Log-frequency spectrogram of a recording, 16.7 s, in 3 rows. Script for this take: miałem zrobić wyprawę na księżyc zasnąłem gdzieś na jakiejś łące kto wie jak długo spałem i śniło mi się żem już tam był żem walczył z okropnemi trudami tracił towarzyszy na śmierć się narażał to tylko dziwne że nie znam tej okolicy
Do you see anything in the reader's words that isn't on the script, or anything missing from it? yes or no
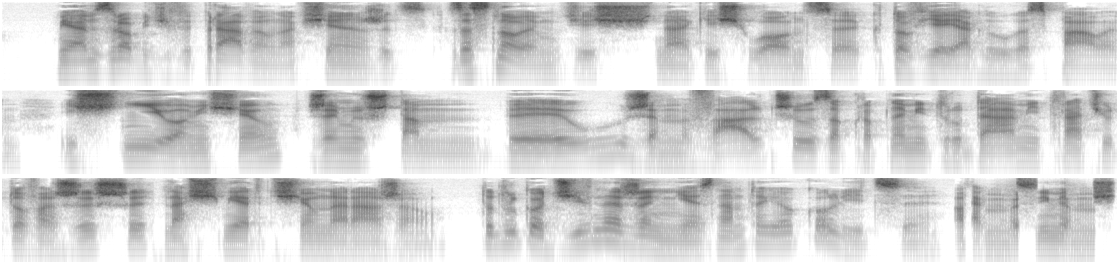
yes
